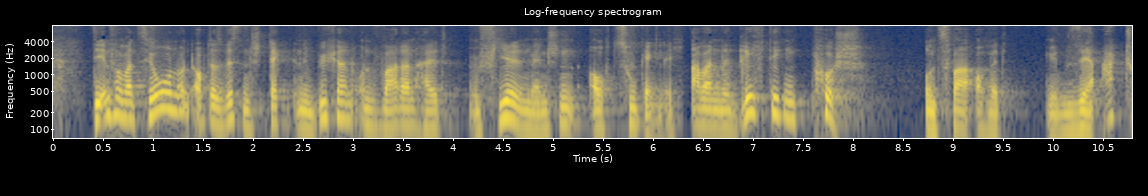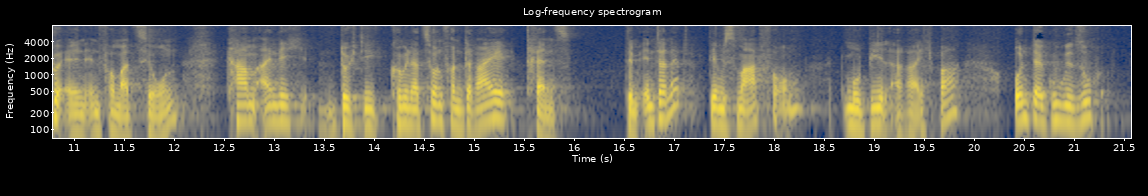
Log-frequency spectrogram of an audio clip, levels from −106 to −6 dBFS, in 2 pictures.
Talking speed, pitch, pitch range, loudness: 130 wpm, 125 Hz, 110-155 Hz, -19 LUFS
